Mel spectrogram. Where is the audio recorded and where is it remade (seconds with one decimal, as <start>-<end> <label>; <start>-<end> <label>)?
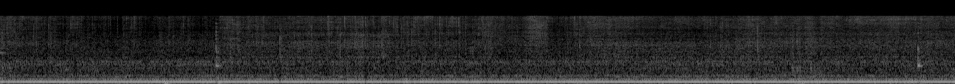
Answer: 0.0-9.6 recorded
